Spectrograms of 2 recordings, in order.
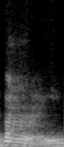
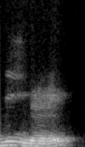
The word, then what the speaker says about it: vine: Ise, vine, I know it looks like vine, but it's pronounced vine, and quise.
